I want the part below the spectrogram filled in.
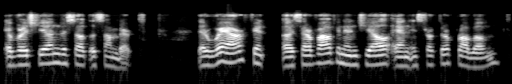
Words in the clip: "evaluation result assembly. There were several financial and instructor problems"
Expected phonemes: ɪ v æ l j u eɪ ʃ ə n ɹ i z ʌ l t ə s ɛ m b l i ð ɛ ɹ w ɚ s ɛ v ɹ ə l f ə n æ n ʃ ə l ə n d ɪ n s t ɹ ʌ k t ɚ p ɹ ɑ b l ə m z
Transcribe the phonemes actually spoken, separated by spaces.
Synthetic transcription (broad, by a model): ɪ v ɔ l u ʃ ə n ɹ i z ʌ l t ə s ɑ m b i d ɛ ɹ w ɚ s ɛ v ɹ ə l f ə n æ n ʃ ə l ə n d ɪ n s t ɹ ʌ k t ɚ p ɹ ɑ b l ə m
